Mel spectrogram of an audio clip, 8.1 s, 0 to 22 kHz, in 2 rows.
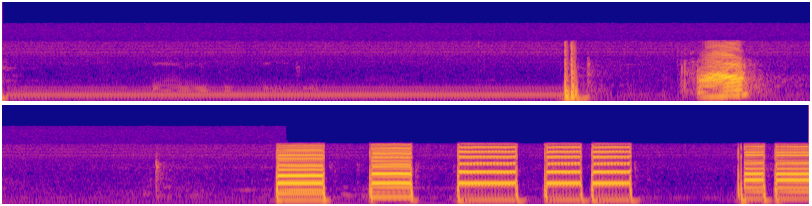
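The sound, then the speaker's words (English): Over a steady electrical hum, a sharp click and a brief rattling scrape, then six loud touch-tone beeps dialed in quick, slightly uneven succession on a payphone keypad. “The touch tones are a giveaway that this isn't a 1970 recording.”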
